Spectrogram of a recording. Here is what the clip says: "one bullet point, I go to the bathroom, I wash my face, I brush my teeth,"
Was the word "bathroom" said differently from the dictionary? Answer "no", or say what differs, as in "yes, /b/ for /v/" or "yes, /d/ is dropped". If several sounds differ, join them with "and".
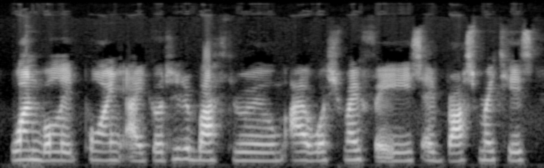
no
